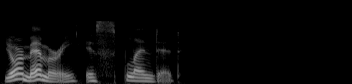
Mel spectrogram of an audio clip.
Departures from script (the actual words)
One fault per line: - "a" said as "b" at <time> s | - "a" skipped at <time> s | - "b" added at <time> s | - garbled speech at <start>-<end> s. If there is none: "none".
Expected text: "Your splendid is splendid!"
- "splendid" said as "memory" at 0.2 s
